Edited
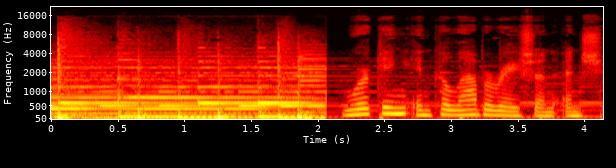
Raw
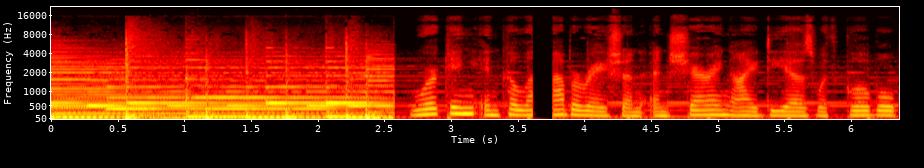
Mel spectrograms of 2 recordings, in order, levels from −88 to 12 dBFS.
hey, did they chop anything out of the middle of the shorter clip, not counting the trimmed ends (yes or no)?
yes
